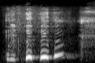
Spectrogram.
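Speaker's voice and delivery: high coquettish titter; a courtesan's put-on girlish laugh; girlish giggle. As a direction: giggle to charm him.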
